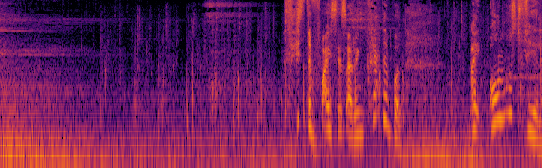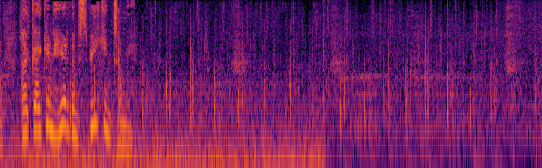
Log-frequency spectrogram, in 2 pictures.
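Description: Footsteps patter quickly on stone floors.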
